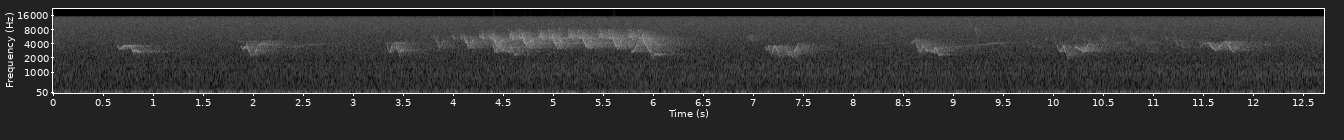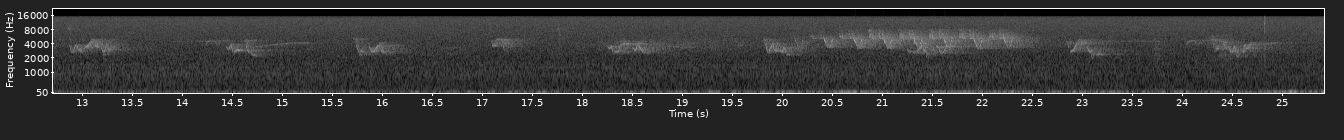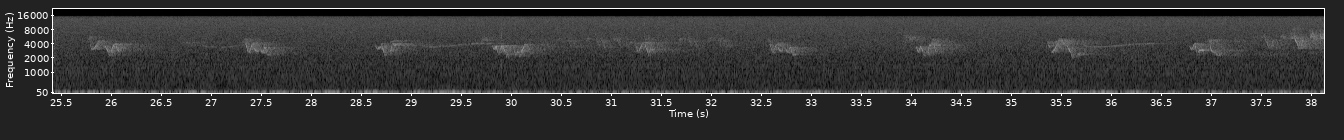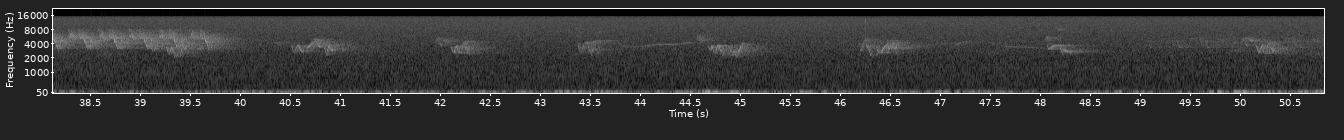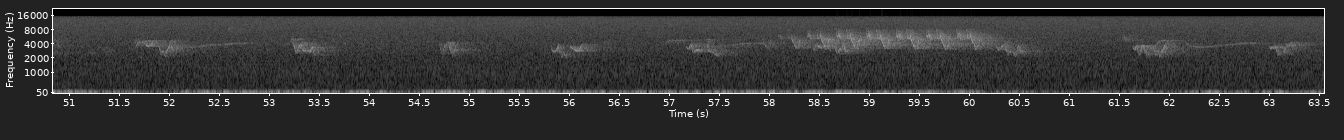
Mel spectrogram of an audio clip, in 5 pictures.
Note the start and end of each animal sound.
0.0s-37.4s: Red-eyed Vireo (Vireo olivaceus)
1.7s-2.9s: Eastern Wood-Pewee (Contopus virens)
3.5s-6.4s: Ovenbird (Seiurus aurocapilla)
8.5s-9.7s: Eastern Wood-Pewee (Contopus virens)
9.6s-11.5s: Ovenbird (Seiurus aurocapilla)
13.9s-14.8s: Black-throated Green Warbler (Setophaga virens)
14.1s-15.4s: Eastern Wood-Pewee (Contopus virens)
18.0s-22.6s: Ovenbird (Seiurus aurocapilla)
18.1s-19.2s: Eastern Wood-Pewee (Contopus virens)
23.0s-23.9s: Black-throated Green Warbler (Setophaga virens)
23.9s-25.2s: Eastern Wood-Pewee (Contopus virens)
26.6s-27.7s: Eastern Wood-Pewee (Contopus virens)
28.6s-29.9s: Eastern Wood-Pewee (Contopus virens)
30.3s-32.4s: Ovenbird (Seiurus aurocapilla)
35.2s-36.6s: Eastern Wood-Pewee (Contopus virens)
37.2s-40.0s: Ovenbird (Seiurus aurocapilla)
38.8s-63.6s: Red-eyed Vireo (Vireo olivaceus)
43.1s-45.0s: Eastern Wood-Pewee (Contopus virens)
47.0s-48.4s: Eastern Wood-Pewee (Contopus virens)
48.8s-51.2s: Ovenbird (Seiurus aurocapilla)
51.5s-53.1s: Eastern Wood-Pewee (Contopus virens)
56.9s-58.3s: Eastern Wood-Pewee (Contopus virens)
57.9s-60.3s: Ovenbird (Seiurus aurocapilla)
61.7s-63.2s: Eastern Wood-Pewee (Contopus virens)

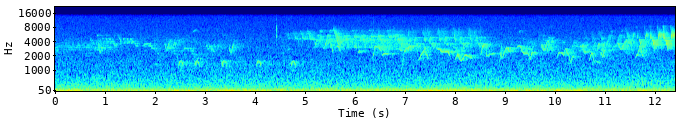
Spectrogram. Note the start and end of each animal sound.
0.0s-2.6s: Veery (Catharus fuscescens)
0.0s-12.4s: Red-eyed Vireo (Vireo olivaceus)
2.9s-5.0s: American Crow (Corvus brachyrhynchos)
4.5s-5.9s: Chestnut-sided Warbler (Setophaga pensylvanica)
5.6s-8.8s: Ovenbird (Seiurus aurocapilla)
5.8s-11.9s: Rose-breasted Grosbeak (Pheucticus ludovicianus)
10.4s-11.6s: Chestnut-sided Warbler (Setophaga pensylvanica)
11.6s-12.4s: Ovenbird (Seiurus aurocapilla)

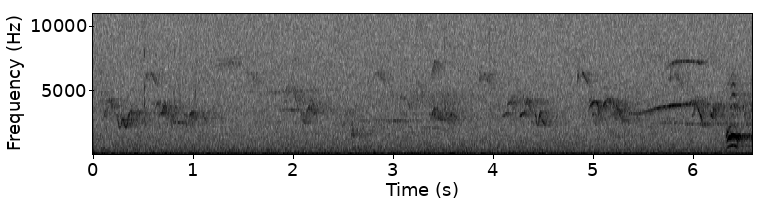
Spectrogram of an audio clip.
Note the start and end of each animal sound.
0.0s-6.6s: Red-eyed Vireo (Vireo olivaceus)
4.8s-6.4s: Eastern Wood-Pewee (Contopus virens)
5.6s-6.2s: Cedar Waxwing (Bombycilla cedrorum)
6.0s-6.6s: American Crow (Corvus brachyrhynchos)

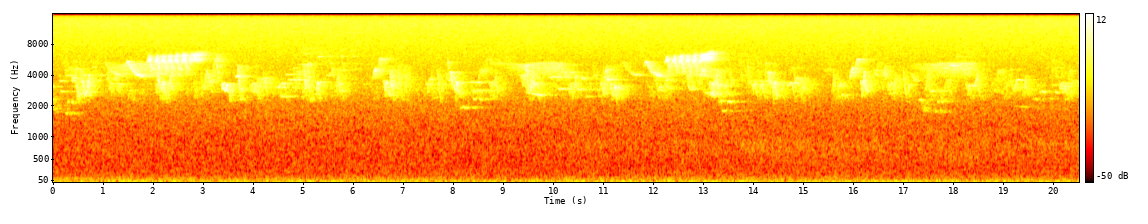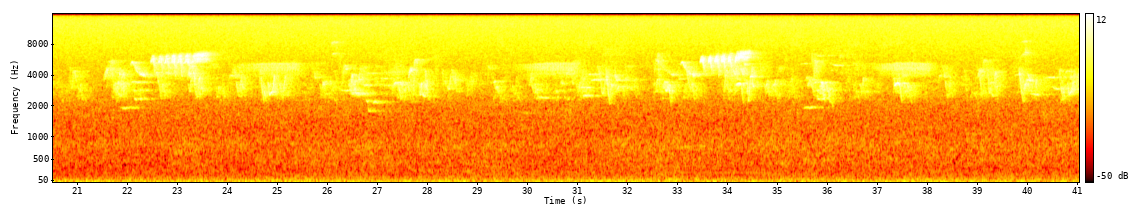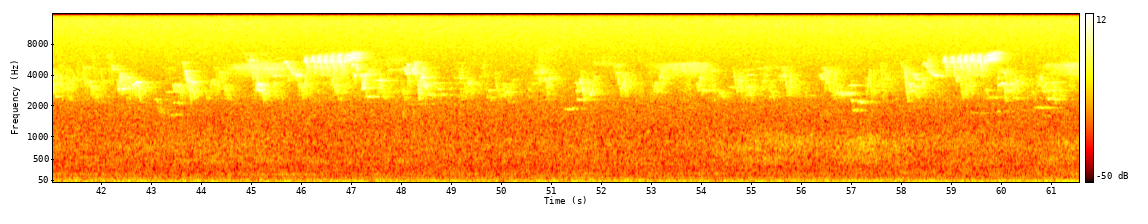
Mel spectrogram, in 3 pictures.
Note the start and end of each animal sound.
0.0s-0.6s: Wood Thrush (Hylocichla mustelina)
0.0s-46.9s: Red-eyed Vireo (Vireo olivaceus)
0.9s-3.2s: Black-throated Blue Warbler (Setophaga caerulescens)
4.3s-5.3s: Wood Thrush (Hylocichla mustelina)
4.7s-6.2s: Hermit Thrush (Catharus guttatus)
8.1s-9.0s: Wood Thrush (Hylocichla mustelina)
8.7s-10.5s: Pine Warbler (Setophaga pinus)
9.5s-10.9s: Hermit Thrush (Catharus guttatus)
11.3s-13.5s: Black-throated Blue Warbler (Setophaga caerulescens)
13.2s-14.0s: Wood Thrush (Hylocichla mustelina)
17.1s-18.6s: Pine Warbler (Setophaga pinus)
17.2s-18.2s: Wood Thrush (Hylocichla mustelina)
19.3s-20.4s: Hermit Thrush (Catharus guttatus)
21.8s-22.8s: Wood Thrush (Hylocichla mustelina)
21.9s-24.0s: Black-throated Blue Warbler (Setophaga caerulescens)
24.0s-25.9s: Pine Warbler (Setophaga pinus)
26.6s-27.5s: Wood Thrush (Hylocichla mustelina)
29.6s-31.4s: Pine Warbler (Setophaga pinus)
30.2s-31.6s: Hermit Thrush (Catharus guttatus)
32.5s-34.7s: Black-throated Blue Warbler (Setophaga caerulescens)
35.4s-36.6s: Wood Thrush (Hylocichla mustelina)
36.6s-38.4s: Pine Warbler (Setophaga pinus)
40.1s-41.2s: Hermit Thrush (Catharus guttatus)
44.3s-45.9s: Pine Warbler (Setophaga pinus)
45.4s-47.3s: Black-throated Blue Warbler (Setophaga caerulescens)
47.1s-48.0s: Wood Thrush (Hylocichla mustelina)
47.9s-61.6s: Red-eyed Vireo (Vireo olivaceus)
48.5s-49.5s: Hermit Thrush (Catharus guttatus)
51.0s-51.7s: Wood Thrush (Hylocichla mustelina)
53.0s-54.5s: Pine Warbler (Setophaga pinus)
54.3s-55.7s: Hermit Thrush (Catharus guttatus)
56.7s-57.7s: Wood Thrush (Hylocichla mustelina)
57.9s-60.2s: Black-throated Blue Warbler (Setophaga caerulescens)
60.7s-61.6s: Pine Warbler (Setophaga pinus)
60.8s-61.5s: Wood Thrush (Hylocichla mustelina)

